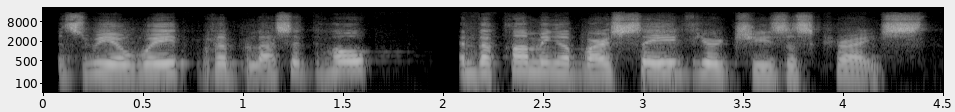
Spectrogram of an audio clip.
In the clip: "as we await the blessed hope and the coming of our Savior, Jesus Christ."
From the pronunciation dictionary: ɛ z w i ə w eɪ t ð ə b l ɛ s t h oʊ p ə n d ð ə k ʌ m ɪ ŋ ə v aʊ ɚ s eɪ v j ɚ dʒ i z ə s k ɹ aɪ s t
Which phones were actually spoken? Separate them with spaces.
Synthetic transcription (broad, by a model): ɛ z w i ə w eɪ t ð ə b l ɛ s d h oʊ p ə n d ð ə k ʌ m ɪ ŋ ə v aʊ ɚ s eɪ v j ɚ dʒ i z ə s k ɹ aɪ s t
